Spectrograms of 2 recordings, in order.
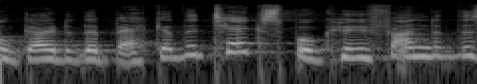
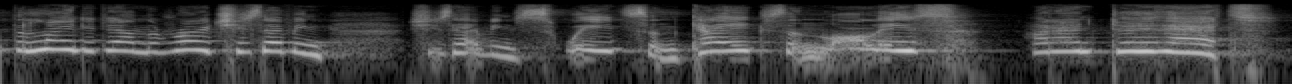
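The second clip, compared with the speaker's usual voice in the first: mimicking the lady; 9 semitones higher, 8 dB louder than usual. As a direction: squeal it like the indignant lady mocking her neighbour. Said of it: "She said".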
